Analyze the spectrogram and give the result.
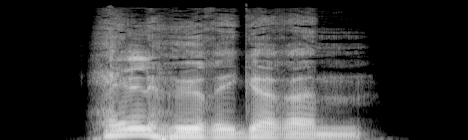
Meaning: strong dative masculine/neuter singular comparative degree of hellhörig
- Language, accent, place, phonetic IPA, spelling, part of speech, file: German, Germany, Berlin, [ˈhɛlˌhøːʁɪɡəʁəm], hellhörigerem, adjective, De-hellhörigerem.ogg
